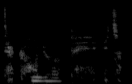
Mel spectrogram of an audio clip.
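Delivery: barely audible muttered correction; acted-out whisper. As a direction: whisper retorts so she can't hear, playfully. Muttered retorts about overheard lady.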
